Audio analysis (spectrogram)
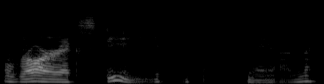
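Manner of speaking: a lightly voiced Joker, savouring it; slow mock-villain rawr; drawn-out Joker growl. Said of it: "something he'd say".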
